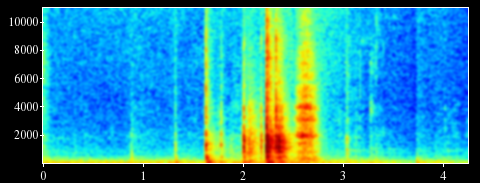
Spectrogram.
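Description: A few short, soft clicks about halfway through an otherwise very quiet stretch.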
